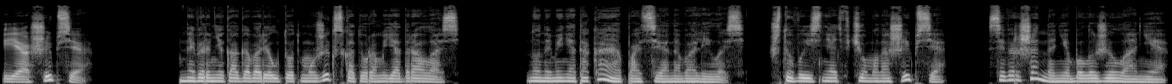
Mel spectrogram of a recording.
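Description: An audiobook reader giving steady, measured first-person fantasy narration. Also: medium pitch, dry recording, studio quality.

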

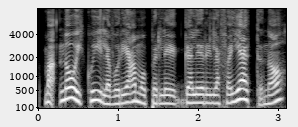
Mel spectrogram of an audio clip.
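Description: A woman's voice: mid-range voice, normal speed, darkish tone, dry recording, studio quality, natural voice. A woman voicing an insistent, argumentative male immigrant furrier who presses with pointed questions.

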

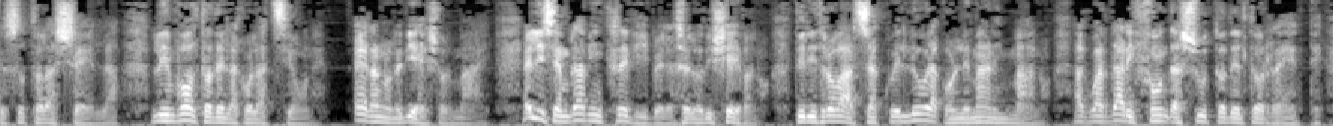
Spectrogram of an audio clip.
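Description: Husky-voiced man reading a novel. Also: on the low side. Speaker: audiobook reader. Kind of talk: scripted literary narration.

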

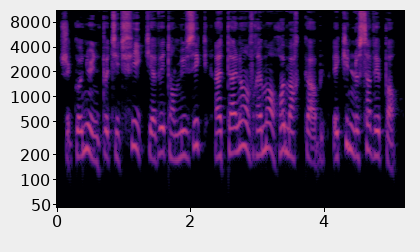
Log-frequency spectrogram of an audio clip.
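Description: A woman reading aloud, voicing a kind, cheerful young man who speaks in a gently teasing way. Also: mid-range voice, a little fast, natural voice. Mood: gentle.

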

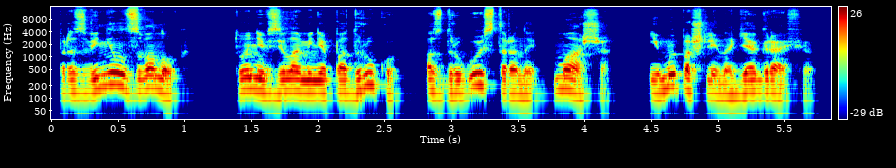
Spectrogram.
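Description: Husky, mellow male audiobook narrator. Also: medium pitch, expressive, brisk. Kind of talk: first-person novel narration.

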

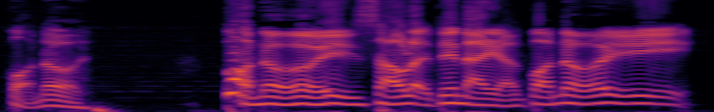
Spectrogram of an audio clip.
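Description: A man's voice: on the high side, moderate pace, sharp tone, no echo, studio quality, faint music behind, voice pushed up. A male narrator voicing a middle-aged village head who stammers when shaken and turns curt and harsh when angry. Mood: wailing.

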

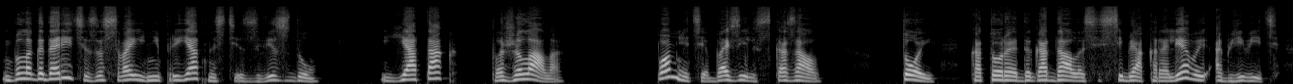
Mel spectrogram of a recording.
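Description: A woman's voice: low voice, lively intonation, takes it slowly, few pauses, dry recording, studio quality. A woman voicing a bossy, cruel self-made female queen who barks orders in a children's storybook reading. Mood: imperious. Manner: commanding, shouting orders.

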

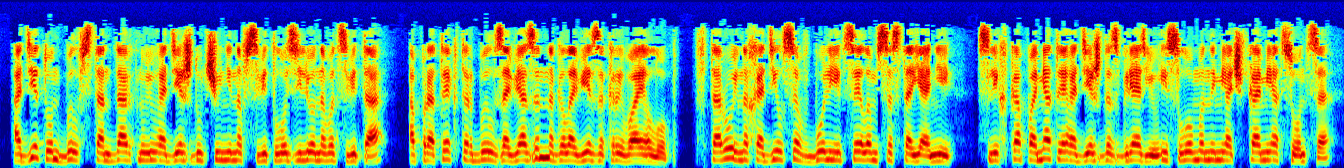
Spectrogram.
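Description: A man reading a fan-fiction audiobook aloud in a steady, matter-of-fact storytelling manner. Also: a little high, no room sound, dull audio. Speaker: audiobook reader. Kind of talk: scripted first-person narration.

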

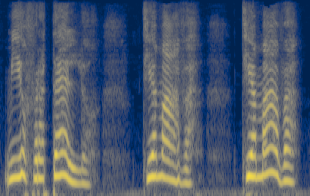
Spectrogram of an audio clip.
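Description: A woman doing a distraught young man, shouting, demanding, strained and high. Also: animated, a little slow, dry recording, muffled recording. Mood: furious. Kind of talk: audiobook reading of a novel.

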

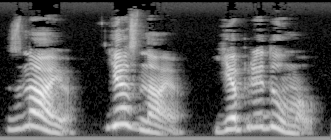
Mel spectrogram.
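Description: A woman reading the part of an excitable teenage boy in an audiobook. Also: sits high, a little slow. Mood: eager.

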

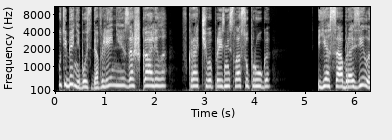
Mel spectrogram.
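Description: Lively woman reading an audiobook. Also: mid-range voice, no echo, clean studio sound. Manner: wry, lively storytelling. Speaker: audiobook narrator. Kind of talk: first-person audiobook narration.

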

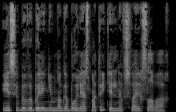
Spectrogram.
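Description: A woman's voice: medium pitch, flat delivery, fairly quick, warm tone, voice pushed up, close to an everyday voice. A reader putting on a sly, teasing female merchant. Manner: teasing, flirty, businesslike. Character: sly cheerful female dungeon merchant, shrewd. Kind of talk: audiobook character reading.

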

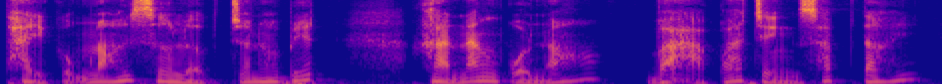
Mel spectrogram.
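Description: A low-pitched male storyteller narrating with a lively, swooping delivery. The voice is close and dry, with faint music playing behind. He shapes each line dramatically. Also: moderate pace, slightly rough, dry recording. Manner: dramatic, varied delivery, voicing the characters.

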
